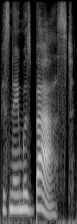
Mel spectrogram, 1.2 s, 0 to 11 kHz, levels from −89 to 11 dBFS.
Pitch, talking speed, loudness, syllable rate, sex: 200 Hz, 210 wpm, -17 LUFS, 3.6 syllables/s, female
